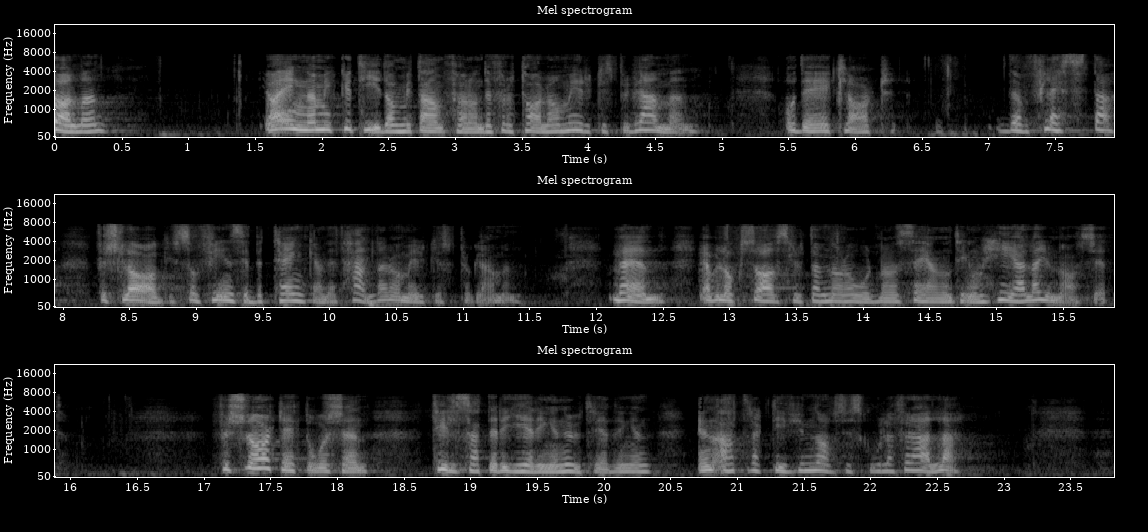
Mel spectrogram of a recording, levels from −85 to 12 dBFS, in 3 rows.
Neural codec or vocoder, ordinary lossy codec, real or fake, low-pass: none; AAC, 32 kbps; real; 7.2 kHz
